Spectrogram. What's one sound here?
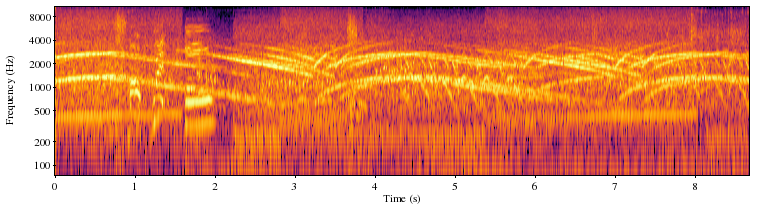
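A police siren wails continuously, rising and falling.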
